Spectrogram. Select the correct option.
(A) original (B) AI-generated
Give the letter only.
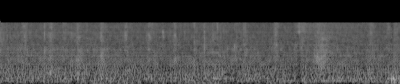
B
